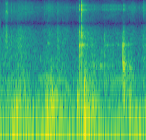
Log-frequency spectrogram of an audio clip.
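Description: A few light knocks and clacks as wooden hive parts are handled, the loudest a little over a second in.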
